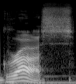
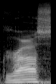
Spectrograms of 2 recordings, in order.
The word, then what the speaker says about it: Gross: And this innocuous little koala show introduced me to Yoram Gross. I've heard it pronounced both Gross and gross, but I'm gonna go with Gross.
